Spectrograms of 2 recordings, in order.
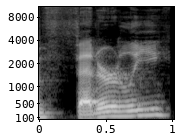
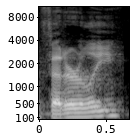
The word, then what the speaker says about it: Federle: You, how do you pronounce this guy's last name? Tim Federle. I would go with that. Tim Federle.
